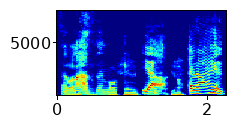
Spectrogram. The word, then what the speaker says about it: Lassen: How do I pronounce that? Lassen.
